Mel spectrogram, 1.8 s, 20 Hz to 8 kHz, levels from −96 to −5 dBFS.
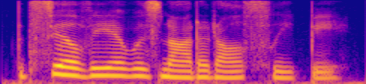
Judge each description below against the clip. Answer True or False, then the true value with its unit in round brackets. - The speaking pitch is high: True (195 Hz)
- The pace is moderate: False (230 wpm)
